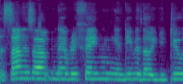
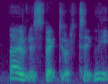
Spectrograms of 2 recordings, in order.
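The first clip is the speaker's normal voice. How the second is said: very soft, very quiet whisper; 7 dB quieter than usual. Speaking in character to a shopping companion, said very quietly. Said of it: "Dante very quietly says to her".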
